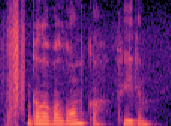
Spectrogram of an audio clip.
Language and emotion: Russian, neutral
